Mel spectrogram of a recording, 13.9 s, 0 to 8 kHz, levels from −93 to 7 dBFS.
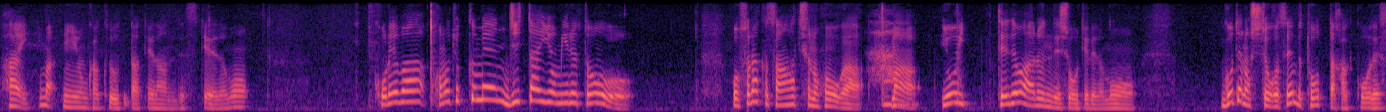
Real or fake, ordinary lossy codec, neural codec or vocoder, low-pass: real; Opus, 64 kbps; none; 7.2 kHz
